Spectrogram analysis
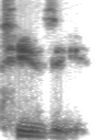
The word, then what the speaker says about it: Thiesse: But I'm on Instagram too, but I'm on Facebook mostly, and then my last name is Thiesse, pronounced TZ.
